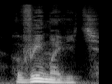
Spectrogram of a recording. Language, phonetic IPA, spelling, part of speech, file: Belarusian, [ˈvɨmavʲit͡sʲ], вымавіць, verb, Be-вымавіць.ogg
- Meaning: 1. to pronounce 2. to utter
